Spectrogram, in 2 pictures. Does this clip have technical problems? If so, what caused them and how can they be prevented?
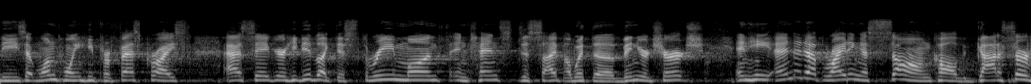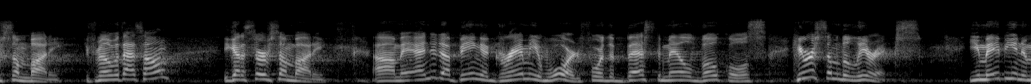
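Yes. A skip ahead occurs at about 5.63 to 5.65 s. Roughly a second of audio was discarded, either in transit or by the jitter buffer when it overflowed, and playback jumps straight to later material with no fill. On a waveform or spectrogram, this appears as an abrupt splice where the envelope and harmonics change instantly with no gap. Smoother overflow handling that time-compresses gradually instead of dropping whole blocks would prevent this.

A jitter buffer speed-up runs from 5.71 to 9.32 s. The buffer still held too much audio, so the receiver repeatedly cut out short pitch-period pieces, removing around half a second and playing at about 113% speed with unchanged pitch. A spectrogram shows the events packed closer together while the harmonic spacing stays the same, and the waveform shows compressed rhythm. 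Steadier network delivery and a less aggressive buffer target would prevent it.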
